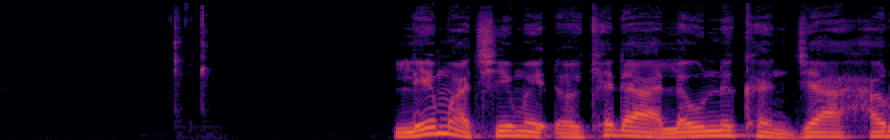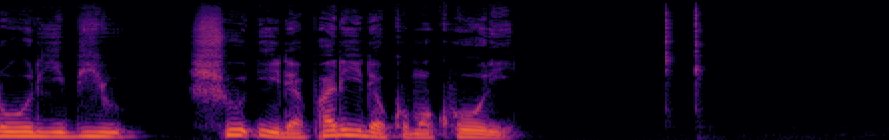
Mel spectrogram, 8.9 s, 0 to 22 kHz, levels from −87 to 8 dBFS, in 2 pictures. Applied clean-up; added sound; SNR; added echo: none; none; none; none.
